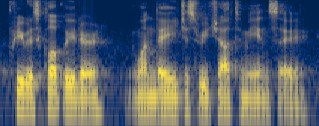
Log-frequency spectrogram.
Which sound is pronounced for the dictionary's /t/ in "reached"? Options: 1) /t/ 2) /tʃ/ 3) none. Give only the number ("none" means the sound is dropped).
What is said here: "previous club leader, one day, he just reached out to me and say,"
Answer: 3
